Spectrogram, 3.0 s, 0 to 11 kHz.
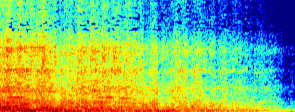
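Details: Volvo FM 370 truck, Volvo D11 diesel, long parked with a crank-no-start from air in the fuel system: after bleeding and tightening the overflow valve to about 50 Nm, the engine catches and runs with a rough, heavy rumble that gradually fades.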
